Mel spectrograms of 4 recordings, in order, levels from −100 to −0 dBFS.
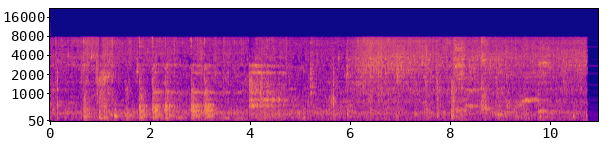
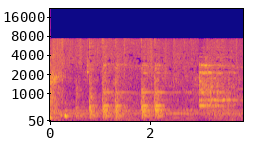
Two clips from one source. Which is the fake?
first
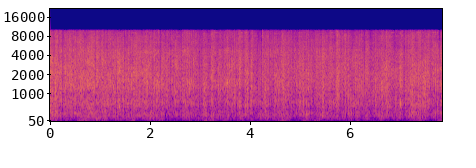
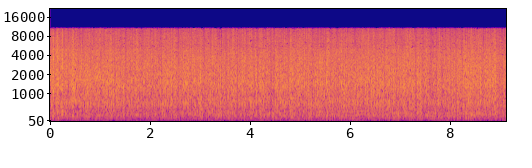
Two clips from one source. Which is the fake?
first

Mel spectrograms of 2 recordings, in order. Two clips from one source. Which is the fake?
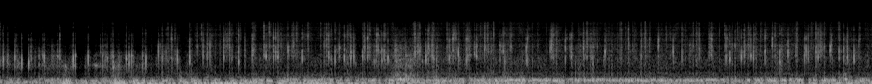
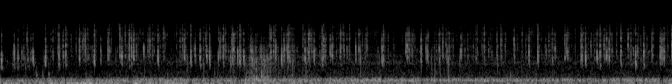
first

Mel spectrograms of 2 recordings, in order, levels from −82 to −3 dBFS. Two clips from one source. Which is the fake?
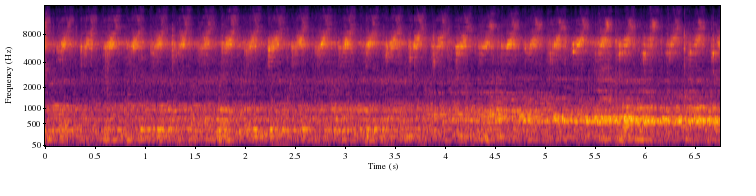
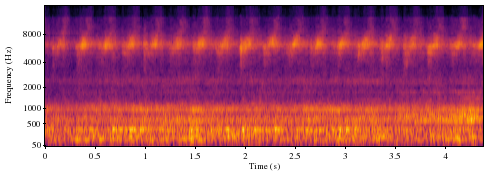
second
